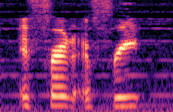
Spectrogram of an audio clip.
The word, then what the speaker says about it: Ifrit: And he is an Ifrit. Is that how you pronounce that? Make sure that's right. – Yeah, Ifrit.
